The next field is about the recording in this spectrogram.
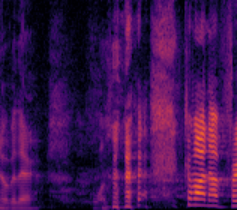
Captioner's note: laughs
